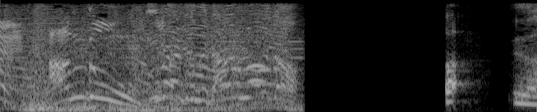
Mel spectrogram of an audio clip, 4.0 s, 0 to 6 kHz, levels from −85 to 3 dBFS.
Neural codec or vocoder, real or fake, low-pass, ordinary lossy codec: none; real; 5.4 kHz; none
